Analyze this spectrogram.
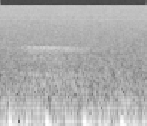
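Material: Nothing is struck.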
